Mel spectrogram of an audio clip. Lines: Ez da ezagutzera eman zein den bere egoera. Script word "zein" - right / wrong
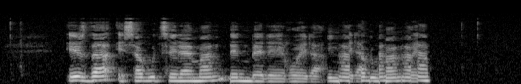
wrong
